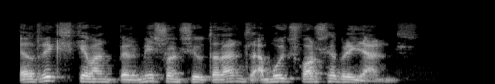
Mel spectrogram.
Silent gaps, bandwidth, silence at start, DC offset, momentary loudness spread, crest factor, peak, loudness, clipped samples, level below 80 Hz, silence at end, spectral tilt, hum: none; 7.6 kHz; 0.2 s; under 0.1%; 3 LU; 16 dB; -2 dBFS; -18 LUFS; under 0.1%; -58 dBFS; 0.9 s; -5.5 dB/octave; none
